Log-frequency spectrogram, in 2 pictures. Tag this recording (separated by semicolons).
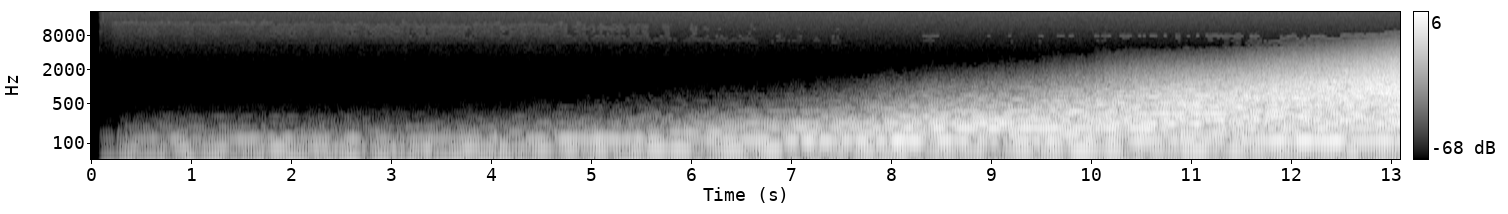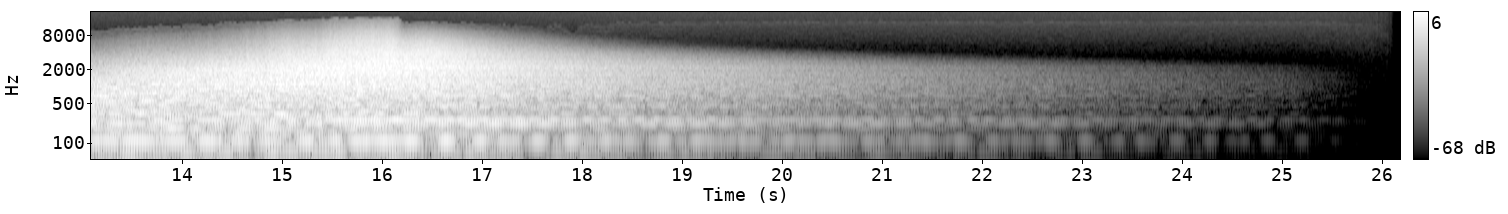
Synthesizer; Scifi; Synth; Trailer; Drone; Sweep; Filter; Electronic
